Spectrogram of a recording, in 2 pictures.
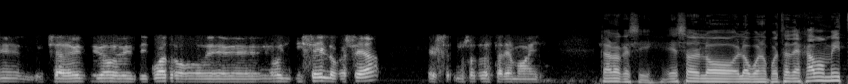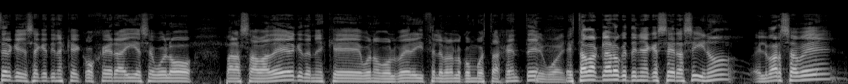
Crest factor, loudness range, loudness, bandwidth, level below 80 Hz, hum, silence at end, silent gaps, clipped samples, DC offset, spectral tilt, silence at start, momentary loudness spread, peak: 18 dB; 3 LU; -22 LUFS; 12 kHz; -54 dBFS; none; 0.1 s; none; under 0.1%; under 0.1%; -6 dB/octave; 0 s; 9 LU; -4 dBFS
